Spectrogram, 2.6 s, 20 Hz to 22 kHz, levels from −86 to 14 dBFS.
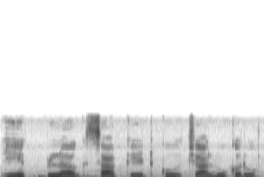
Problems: constant background noise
